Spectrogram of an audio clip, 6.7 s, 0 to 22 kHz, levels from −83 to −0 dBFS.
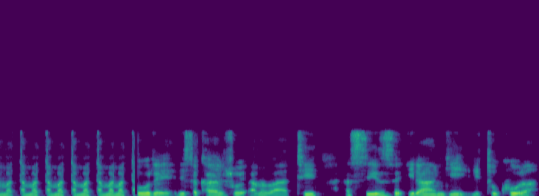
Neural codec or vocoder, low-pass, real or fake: vocoder, 44.1 kHz, 128 mel bands, Pupu-Vocoder; 7.2 kHz; fake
